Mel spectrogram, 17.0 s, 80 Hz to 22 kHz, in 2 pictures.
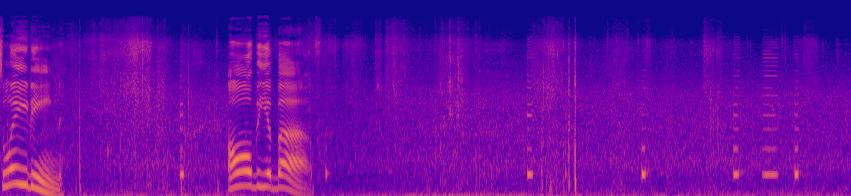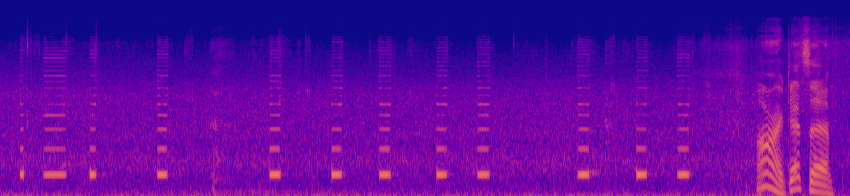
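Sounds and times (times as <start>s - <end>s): metal detector beeping: 5.3s - 5.5s, 7.3s - 8.1s, 8.7s - 9.5s, 11.2s - 13.5s, 14.3s - 15.6s.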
